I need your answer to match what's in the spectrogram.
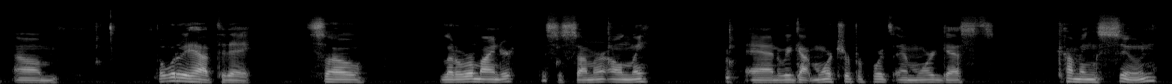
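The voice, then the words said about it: Sick, rough-sounding voice. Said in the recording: “my voice sounds terrible. I'm a little bit sick.”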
